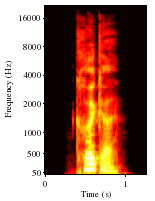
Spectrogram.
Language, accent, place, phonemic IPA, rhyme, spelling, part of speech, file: German, Germany, Berlin, /ˈkʁʏkə/, -ʏkə, Krücke, noun, De-Krücke.ogg
- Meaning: 1. crutch 2. crotch; prop 3. laggard, snail (slow person) 4. piece of junk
